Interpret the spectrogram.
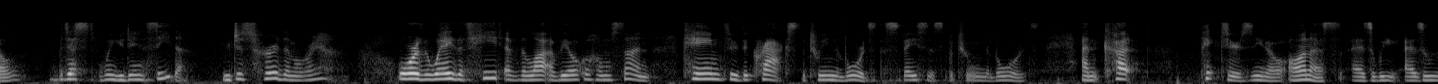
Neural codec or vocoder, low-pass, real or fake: codec, 16 kHz in and 24 kHz out, 0.9 kbps, LongCat-Audio-Codec, four codebook decoder; 7.2 kHz; fake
